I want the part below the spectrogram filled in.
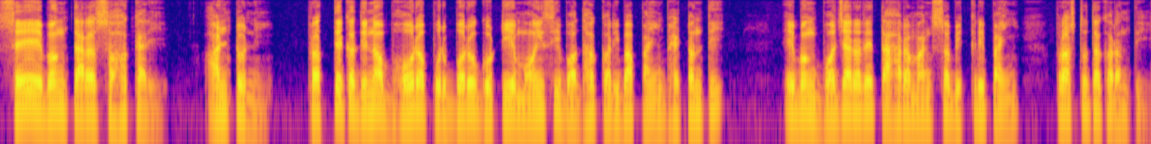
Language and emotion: Odia, neutral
